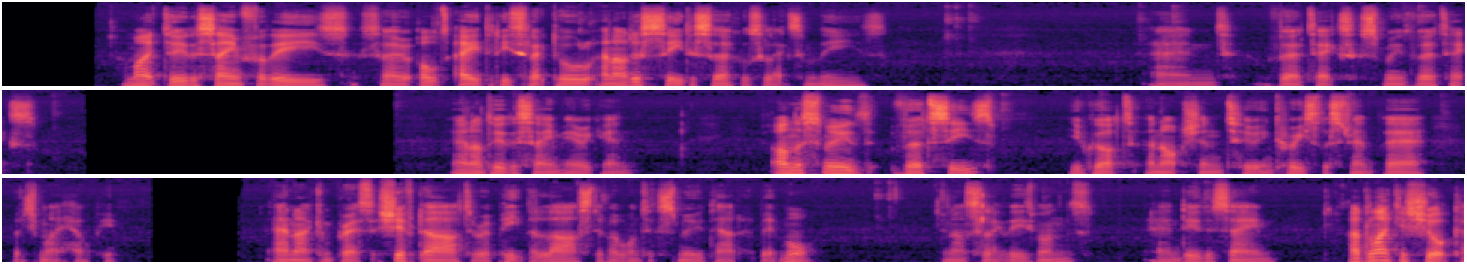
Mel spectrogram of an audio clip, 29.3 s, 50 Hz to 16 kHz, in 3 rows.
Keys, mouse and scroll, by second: 0.1 drag, 0.3 shift+click, 2.5 alt+a, 3.6 c, 7.1-8.4 drag, 8.4-10.0 middle drag, 10.8 alt+a, 11.5 c, 12.9-16.1 drag, 16.8-19.1 drag, 19.1-22.1 middle drag, 22.1 shift+r, 22.7-23.2 middle drag, 23.2 Tab, 23.6-24.8 middle drag, 24.8 Tab, 24.9 middle click, 25.3 shift+click, 25.5 click, 25.6 shift+click, 25.7 shift+click, 25.9 shift+click, 26.4 shift+r, 26.8 ctrl+z, 27.5-29.2 drag.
